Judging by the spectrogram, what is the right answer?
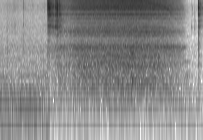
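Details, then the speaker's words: Incorrect use of a deep-breathing training tool: a quick, forceful one-second puff blown out instead of a slow, sustained deep inhale and hold. "what not to do so you're just going up to it and blowing out that's not going to work"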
